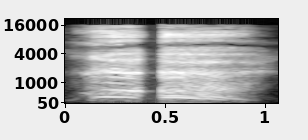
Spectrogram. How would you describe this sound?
clear throat11
I was working on reading a narration, and I started to lose my voice and had to clear my throat often.
clear, girl, throat, voice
